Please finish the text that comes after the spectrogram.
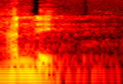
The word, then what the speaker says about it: Hyundai: Hyundai itu dibacanya Hyundai.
